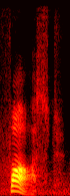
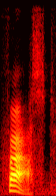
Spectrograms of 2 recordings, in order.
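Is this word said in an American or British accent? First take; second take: British; American. First: The word is said in a British accent. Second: The word is said in an American accent. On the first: "British call it fast" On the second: "Americans call it fast"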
